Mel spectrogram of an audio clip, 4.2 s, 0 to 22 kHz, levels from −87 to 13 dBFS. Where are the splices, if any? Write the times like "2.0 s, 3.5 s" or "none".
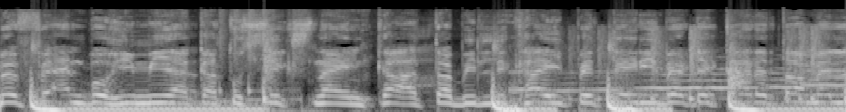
none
